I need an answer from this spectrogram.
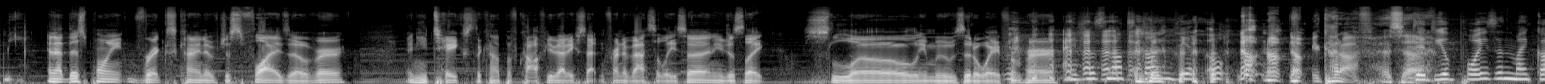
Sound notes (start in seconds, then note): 10.0 laughs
